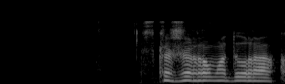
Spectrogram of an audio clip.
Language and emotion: Russian, angry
